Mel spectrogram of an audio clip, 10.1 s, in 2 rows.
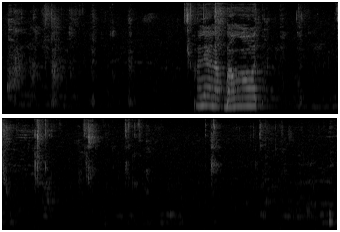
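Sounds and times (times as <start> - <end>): person chewing with wet smacks: 0.1 - 7.4, 8.1 - 9.5.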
